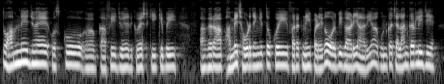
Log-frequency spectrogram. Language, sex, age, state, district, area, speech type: Urdu, male, 30-45, Uttar Pradesh, Gautam Buddha Nagar, urban, spontaneous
